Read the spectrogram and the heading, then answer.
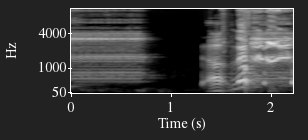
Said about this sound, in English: Is it okay to have the buzzer permanently go off? Let me try.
